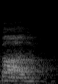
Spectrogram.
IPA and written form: bʌd (bud)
